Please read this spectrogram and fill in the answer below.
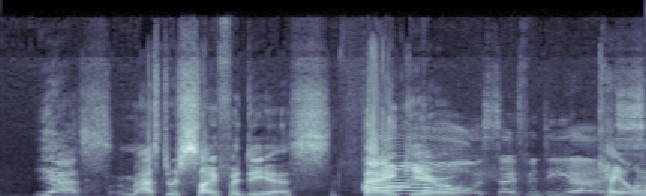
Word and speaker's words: Sifo-Dyas: I don't know how to pronounce it, but there's the name. Yes, Master Sifo-Dyas.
